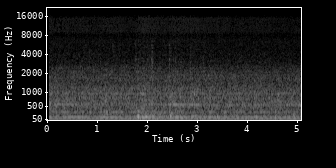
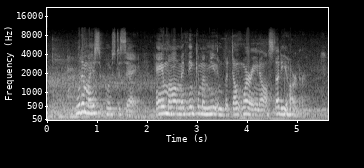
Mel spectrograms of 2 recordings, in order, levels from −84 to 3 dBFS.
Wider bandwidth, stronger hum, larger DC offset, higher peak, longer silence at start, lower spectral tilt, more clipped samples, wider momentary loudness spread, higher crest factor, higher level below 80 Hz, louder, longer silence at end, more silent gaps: first, 16.5 kHz vs 9.2 kHz; neither; second, under 0.1% vs 2%; second, -26 dBFS vs -2 dBFS; about the same, 0.05 s vs 0 s; about the same, -6 dB/octave vs -6.5 dB/octave; neither; second, 5 LU vs 11 LU; first, 16 dB vs 10 dB; second, -50 dBFS vs -36 dBFS; second, -43 LUFS vs -12 LUFS; about the same, 0 s vs 0 s; neither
